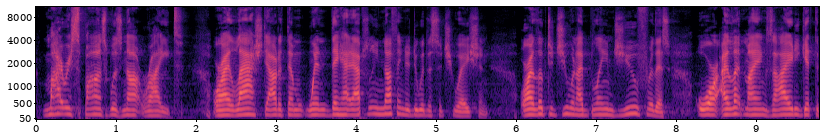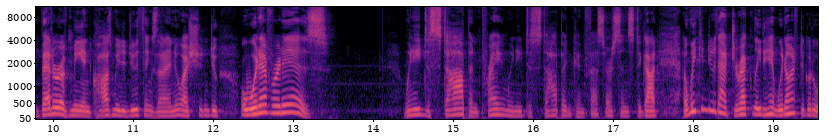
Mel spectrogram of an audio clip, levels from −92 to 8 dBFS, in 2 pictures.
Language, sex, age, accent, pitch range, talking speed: English, male, 50-69, American, 125-165 Hz, 275 wpm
